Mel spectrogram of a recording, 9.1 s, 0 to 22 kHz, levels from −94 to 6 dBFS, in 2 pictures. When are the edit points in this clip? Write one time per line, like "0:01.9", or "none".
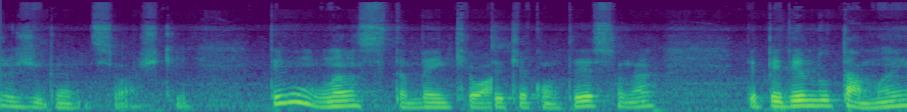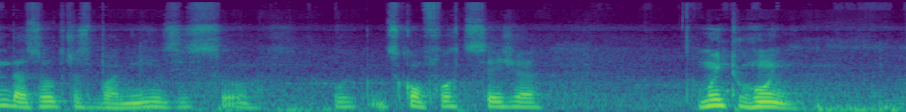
0:02.5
